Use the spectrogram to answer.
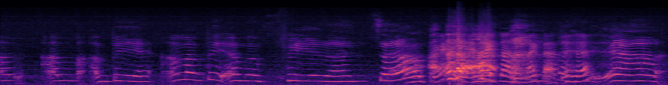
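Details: Adult woman speaking; plain speech.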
